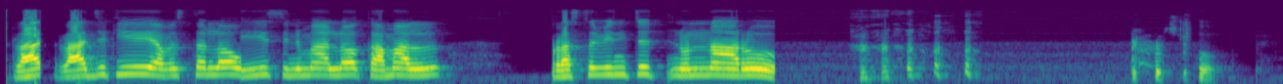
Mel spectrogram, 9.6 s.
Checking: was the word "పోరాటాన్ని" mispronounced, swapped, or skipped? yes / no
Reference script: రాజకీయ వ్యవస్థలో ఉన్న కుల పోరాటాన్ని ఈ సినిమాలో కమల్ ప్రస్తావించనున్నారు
yes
